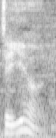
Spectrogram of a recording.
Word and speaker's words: Taehyun: And I think we've been saying his name wrong too. I believe it's pronounced Taehyun.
